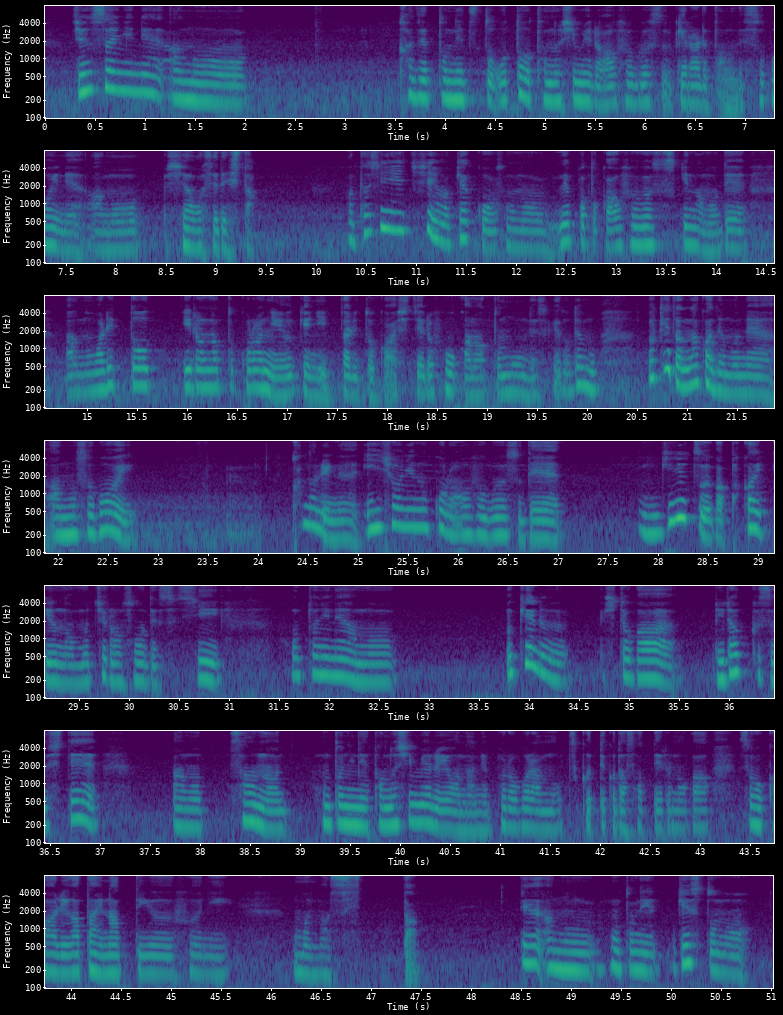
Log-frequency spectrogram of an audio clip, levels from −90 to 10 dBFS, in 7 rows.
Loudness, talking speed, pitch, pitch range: -38 LUFS, 275 characters per minute, 195 Hz, 175-220 Hz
